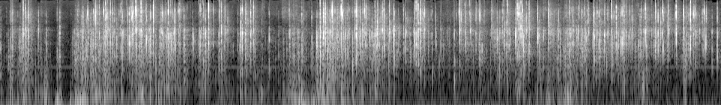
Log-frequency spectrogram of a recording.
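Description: An empty, hand-sized, thick clear plastic bag is crumpled and rubbed between the fingers. It makes a steady, dense crinkling and crackling that stays bright and sharp throughout, with soft low thumps from the handling underneath.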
